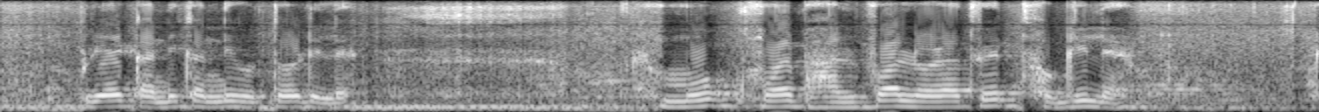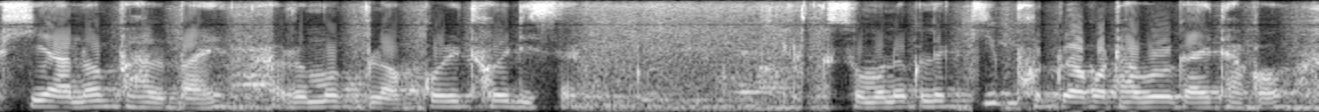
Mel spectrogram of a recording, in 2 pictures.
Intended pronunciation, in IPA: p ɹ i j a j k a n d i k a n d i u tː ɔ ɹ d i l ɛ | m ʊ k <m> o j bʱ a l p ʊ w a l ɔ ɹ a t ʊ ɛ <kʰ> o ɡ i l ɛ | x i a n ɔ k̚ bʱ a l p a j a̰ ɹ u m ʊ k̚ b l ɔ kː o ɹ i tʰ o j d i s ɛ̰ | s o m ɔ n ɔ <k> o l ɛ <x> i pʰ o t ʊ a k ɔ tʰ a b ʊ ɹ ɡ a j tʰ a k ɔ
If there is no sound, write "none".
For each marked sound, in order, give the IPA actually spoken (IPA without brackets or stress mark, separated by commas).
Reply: m, tʰ, k, k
